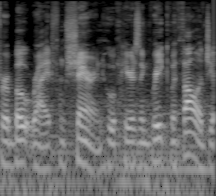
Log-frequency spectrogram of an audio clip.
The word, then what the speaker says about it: Charon: Now, about the pronunciation, Charon isn't likely the Greek pronunciation, but I'm going off how astronomers pronounce Charon when talking about the moon of Pluto with the same name.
